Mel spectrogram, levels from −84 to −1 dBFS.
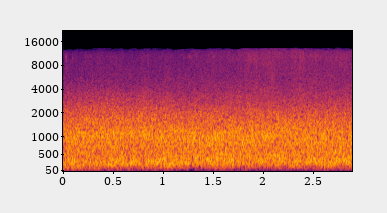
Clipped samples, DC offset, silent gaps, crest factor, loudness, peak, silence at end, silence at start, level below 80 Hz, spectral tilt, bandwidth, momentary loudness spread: under 0.1%; under 0.1%; none; 12 dB; -13 LUFS; -2 dBFS; 0 s; 0 s; -54 dBFS; -4.5 dB/octave; 13 kHz; 0 LU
